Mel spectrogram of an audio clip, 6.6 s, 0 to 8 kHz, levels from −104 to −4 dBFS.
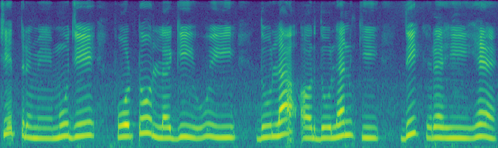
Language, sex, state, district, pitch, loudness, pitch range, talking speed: Hindi, female, Madhya Pradesh, Katni, 225 Hz, -17 LUFS, 210-245 Hz, 115 wpm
